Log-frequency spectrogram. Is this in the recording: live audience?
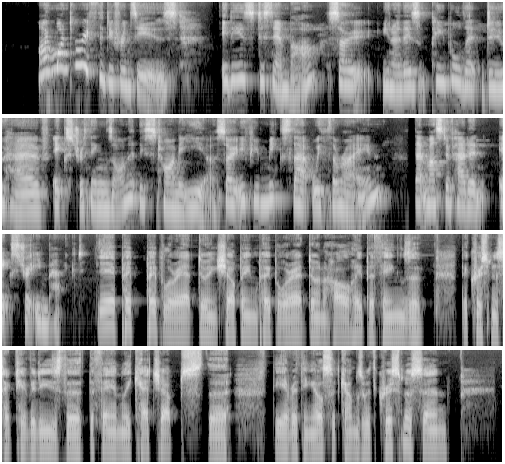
no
